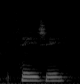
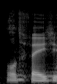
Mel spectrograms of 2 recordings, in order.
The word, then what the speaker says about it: autophagy: I think it's called auto autophagy. Do I say that wrong all the time? Autophagy. – Autophagy.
